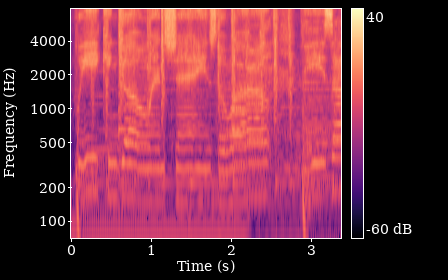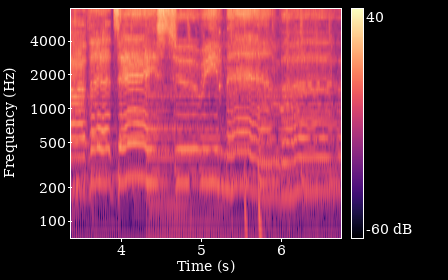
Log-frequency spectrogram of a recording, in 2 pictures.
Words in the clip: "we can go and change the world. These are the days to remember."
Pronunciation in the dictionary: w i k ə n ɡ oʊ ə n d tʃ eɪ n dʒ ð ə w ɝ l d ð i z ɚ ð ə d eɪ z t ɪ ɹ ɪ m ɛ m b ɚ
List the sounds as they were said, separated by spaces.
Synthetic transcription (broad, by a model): w i k ə n ɡ oʊ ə n tʃ eɪ n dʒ ð ə w ɝ l d ð i z ɚ ð ə d eɪ z t ɪ ɹ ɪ m ɛ m b ɚ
